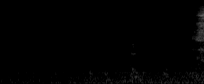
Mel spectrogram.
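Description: Faint scratching of a pen writing on paper, a few short strokes in the second half.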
